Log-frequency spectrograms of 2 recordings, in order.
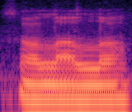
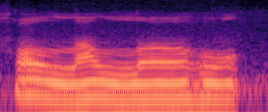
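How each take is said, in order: First: The first s is a plain, light s. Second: The first s is a heavy, emphatic s. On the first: The speaker calls it wrong. "Rata-rata kita membacanya dengan sin kan?" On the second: The speaker calls it right. "padahal so, so dengan sin beda ya"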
